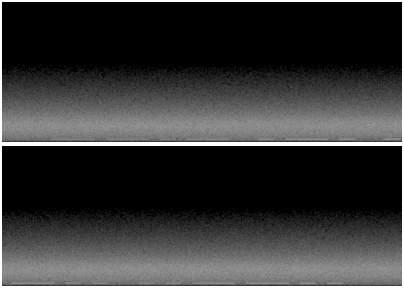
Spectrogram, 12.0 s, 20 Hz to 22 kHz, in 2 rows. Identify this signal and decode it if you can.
Morse code, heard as a keyed tone, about 6 wpm, 540 Hz, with heavy radio static. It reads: QRL?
